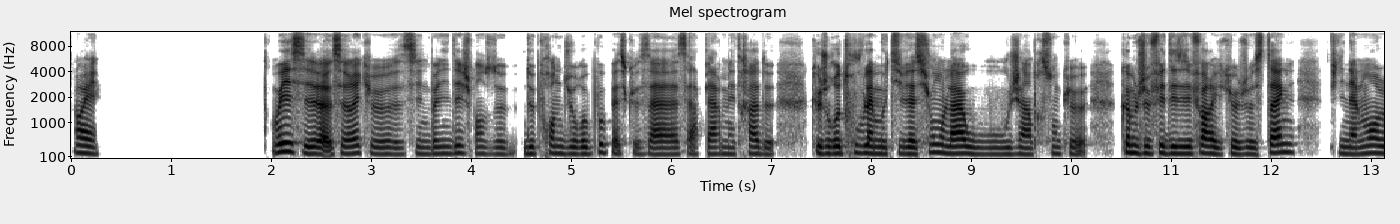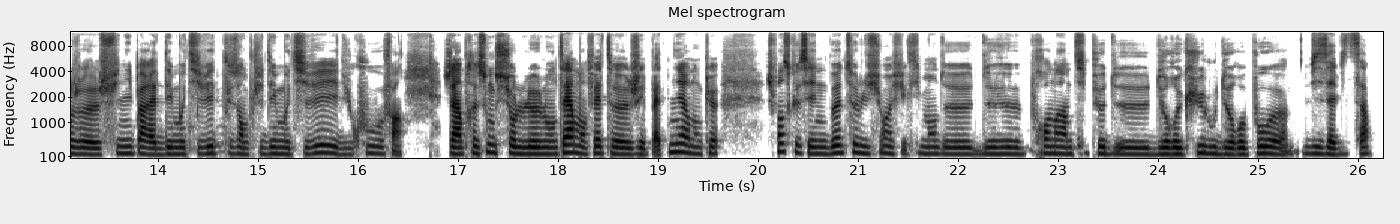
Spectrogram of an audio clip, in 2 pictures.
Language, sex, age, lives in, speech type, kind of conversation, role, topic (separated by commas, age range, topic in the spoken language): French, female, 35-39, France, conversation, advice, user, Comment puis-je maintenir mes habitudes quand je stagne malgré des efforts constants ?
